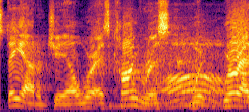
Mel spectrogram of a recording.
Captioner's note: laughter in courtroom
